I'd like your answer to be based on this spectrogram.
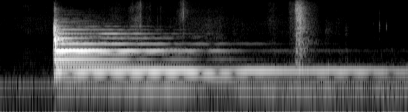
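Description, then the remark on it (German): The large, low bell of a set of three church bells is struck once, loud, its deep metallic tone ringing out and slowly decaying with rich sustained overtones; a faint second strike shimmers near the end. “Glocken werden ja schon ganz lange in Kirchen verwendet, in Glockentürmen.”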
